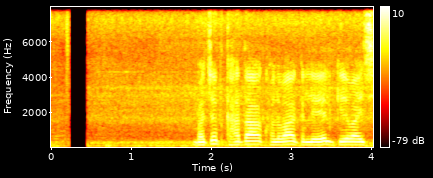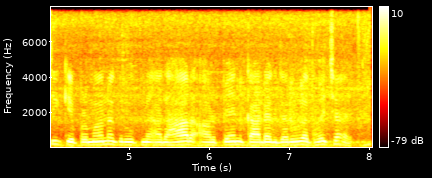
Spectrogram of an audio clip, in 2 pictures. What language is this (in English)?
Maithili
